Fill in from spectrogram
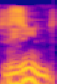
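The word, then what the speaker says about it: Zine: Ich weiß nie, wie spricht man aus? Sein? Sin? Die coole Abkürzung von Magazine? Sin. Sin.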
